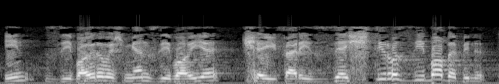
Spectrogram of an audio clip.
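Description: A man's voice: a little high, in a large hall, lo-fi sound. A male preacher giving a sermon. He retells stories, acts out the speakers' lines and recites Arabic verses. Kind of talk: sermon with storytelling.

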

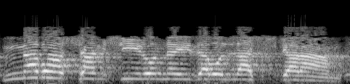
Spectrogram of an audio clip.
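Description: A man voicing a defiant holy man challenging a tyrant, in a high proclaiming voice. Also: recorded from a distance. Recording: echoey hall, dull lo-fi sound.

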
